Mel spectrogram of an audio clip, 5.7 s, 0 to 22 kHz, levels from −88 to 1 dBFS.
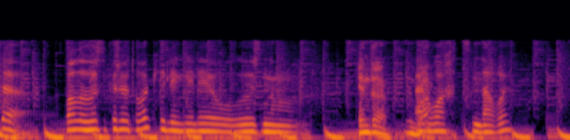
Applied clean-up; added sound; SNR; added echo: none; none; none; none.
